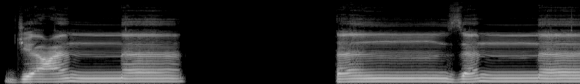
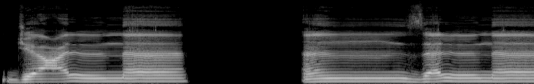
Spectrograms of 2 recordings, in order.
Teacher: Biroq toʻg'ri talaffuzda siz lamni bir harakat miqdorida ushlab, aniq bildirib o'qishingiz · Uchinchi keng tarqalgan xato lamni nunga qo'shib yuborish.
